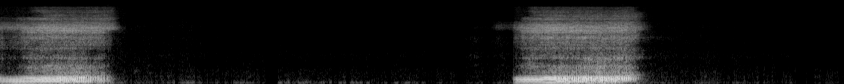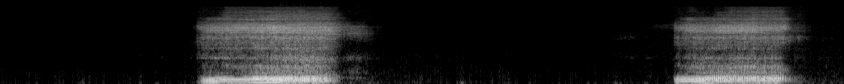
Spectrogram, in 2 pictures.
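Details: Four loud, rough snores during sleep, about one every five seconds (roughly 12 breaths a minute), with quiet exhalations between them; snoring with heavy breathing.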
